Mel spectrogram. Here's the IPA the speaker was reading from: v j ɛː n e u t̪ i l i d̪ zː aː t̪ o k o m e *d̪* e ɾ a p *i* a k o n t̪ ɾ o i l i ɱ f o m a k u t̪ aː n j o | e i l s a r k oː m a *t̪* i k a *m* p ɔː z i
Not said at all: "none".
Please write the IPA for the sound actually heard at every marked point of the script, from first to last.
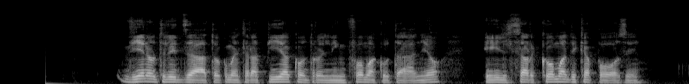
t̪, iː, d̪, none

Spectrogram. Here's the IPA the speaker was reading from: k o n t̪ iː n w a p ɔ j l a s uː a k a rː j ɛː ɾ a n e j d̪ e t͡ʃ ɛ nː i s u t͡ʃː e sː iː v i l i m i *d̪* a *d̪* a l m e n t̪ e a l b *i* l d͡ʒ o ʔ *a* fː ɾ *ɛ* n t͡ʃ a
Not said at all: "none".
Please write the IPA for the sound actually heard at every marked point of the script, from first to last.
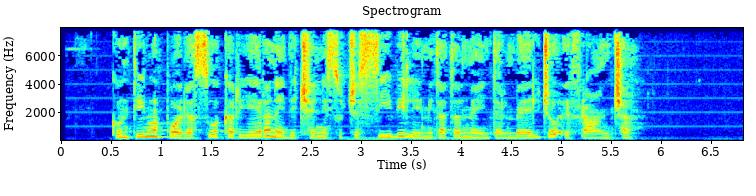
t̪, t̪, ɛ, e, a

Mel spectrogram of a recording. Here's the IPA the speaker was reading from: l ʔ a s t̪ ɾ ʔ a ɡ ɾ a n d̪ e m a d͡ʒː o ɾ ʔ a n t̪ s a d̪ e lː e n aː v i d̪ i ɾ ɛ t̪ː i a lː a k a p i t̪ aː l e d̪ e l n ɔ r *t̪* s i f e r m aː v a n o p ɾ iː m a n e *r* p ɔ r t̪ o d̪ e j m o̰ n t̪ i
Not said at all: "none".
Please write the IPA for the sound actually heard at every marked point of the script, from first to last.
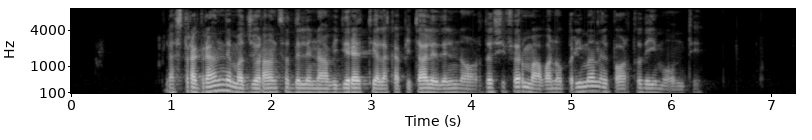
d̪, l

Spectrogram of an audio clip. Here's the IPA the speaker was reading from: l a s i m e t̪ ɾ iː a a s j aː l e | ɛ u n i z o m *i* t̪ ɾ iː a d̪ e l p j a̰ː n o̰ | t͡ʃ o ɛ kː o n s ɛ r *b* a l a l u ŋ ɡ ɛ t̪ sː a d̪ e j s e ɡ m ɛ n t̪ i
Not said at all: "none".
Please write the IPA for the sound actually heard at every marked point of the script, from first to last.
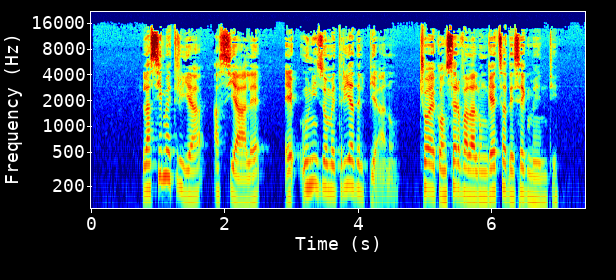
e, v

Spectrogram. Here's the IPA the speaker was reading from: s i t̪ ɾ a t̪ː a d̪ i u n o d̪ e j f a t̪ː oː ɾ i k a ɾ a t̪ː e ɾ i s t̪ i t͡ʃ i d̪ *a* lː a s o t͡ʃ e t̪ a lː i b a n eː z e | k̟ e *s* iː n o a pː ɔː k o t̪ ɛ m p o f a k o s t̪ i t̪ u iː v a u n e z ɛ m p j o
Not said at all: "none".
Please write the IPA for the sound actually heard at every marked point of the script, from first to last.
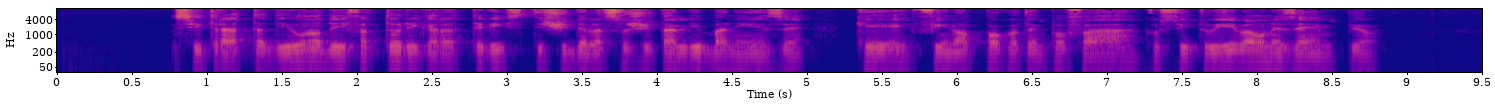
e, f

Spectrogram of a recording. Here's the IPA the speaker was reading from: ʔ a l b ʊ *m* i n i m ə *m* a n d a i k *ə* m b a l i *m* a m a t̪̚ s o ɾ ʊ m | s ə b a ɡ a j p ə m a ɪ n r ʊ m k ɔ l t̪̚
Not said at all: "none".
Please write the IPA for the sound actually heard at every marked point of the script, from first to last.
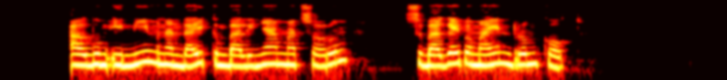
m, n, ə, ɲ

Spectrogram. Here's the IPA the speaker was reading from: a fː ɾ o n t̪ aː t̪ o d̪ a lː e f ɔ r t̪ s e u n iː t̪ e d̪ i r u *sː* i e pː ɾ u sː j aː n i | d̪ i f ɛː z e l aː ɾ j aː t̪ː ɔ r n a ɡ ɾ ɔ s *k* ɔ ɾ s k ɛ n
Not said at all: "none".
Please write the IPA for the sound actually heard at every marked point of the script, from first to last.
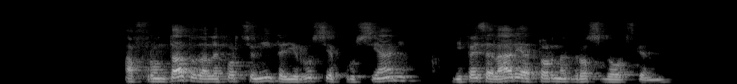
sː, ɡ

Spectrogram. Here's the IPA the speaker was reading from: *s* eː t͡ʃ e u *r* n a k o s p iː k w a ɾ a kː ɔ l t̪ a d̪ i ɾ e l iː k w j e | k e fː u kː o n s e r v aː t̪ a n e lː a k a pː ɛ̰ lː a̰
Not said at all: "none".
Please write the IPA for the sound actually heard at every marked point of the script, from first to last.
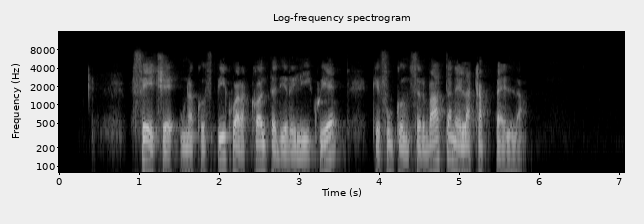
f, none

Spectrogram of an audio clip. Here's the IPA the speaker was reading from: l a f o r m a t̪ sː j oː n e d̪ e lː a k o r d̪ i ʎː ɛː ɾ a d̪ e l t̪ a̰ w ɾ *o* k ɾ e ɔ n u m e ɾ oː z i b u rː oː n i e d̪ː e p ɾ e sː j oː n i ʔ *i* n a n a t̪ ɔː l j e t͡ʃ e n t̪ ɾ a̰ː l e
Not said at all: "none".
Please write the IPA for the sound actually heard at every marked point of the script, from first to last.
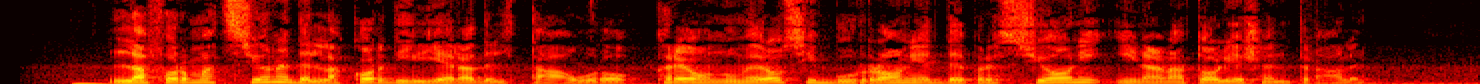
o, i

